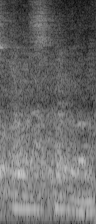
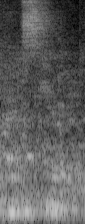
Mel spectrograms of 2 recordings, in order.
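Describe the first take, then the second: First: Said in the usual way. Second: A hushed spooky Very scary; whispered repeat. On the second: Shown as a demonstration. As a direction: whisper Very scary, much lower.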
